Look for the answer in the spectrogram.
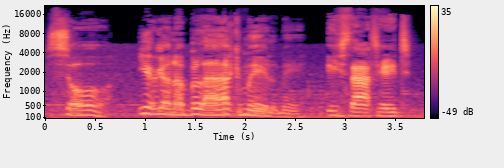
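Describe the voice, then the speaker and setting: A man playing a gruff, confrontational, indignant pirate in a fantasy audio drama. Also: on the high side, expressive, slow, background noise, exaggerated voice. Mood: angry, cornered. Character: gruff, indignant male pirate turned recruiter, cornered.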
